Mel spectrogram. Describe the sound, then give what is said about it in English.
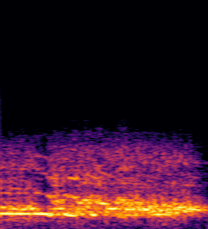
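A roar sound effect comes through as a sustained, low-pitched howling drone that holds loud and even for about two seconds. “Say, let's try this roar again and see if it works.”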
